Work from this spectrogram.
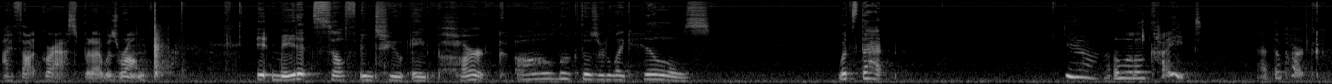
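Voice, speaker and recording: Slow-paced woman reading aloud to children. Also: a little high, background noise. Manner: expressive storytelling, pausing to ask questions and answer softly. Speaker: teacher reading a picture book aloud to young children. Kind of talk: children's read-aloud with asides and questions.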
